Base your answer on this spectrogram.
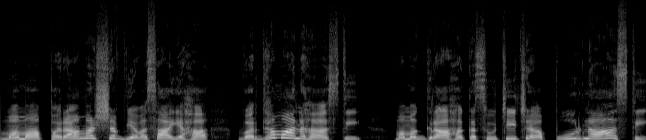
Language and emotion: Sanskrit, happy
